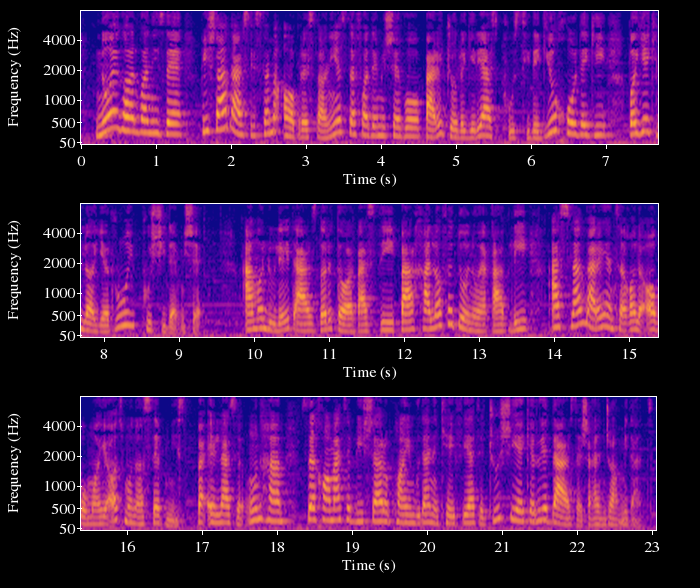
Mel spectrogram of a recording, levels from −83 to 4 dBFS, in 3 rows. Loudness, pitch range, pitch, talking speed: -22 LUFS, 170-245 Hz, 205 Hz, 140 wpm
